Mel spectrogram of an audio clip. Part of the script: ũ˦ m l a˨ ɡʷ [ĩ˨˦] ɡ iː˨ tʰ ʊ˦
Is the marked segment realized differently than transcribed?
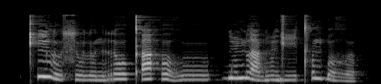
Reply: yes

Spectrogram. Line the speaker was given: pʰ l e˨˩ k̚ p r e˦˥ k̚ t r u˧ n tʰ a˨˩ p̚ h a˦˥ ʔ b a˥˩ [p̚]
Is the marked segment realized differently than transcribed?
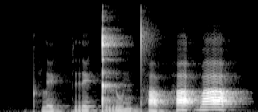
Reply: no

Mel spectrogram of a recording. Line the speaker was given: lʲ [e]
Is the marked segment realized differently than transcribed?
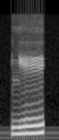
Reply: no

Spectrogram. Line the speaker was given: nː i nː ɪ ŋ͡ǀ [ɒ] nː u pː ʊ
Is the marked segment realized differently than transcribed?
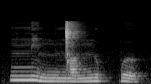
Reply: no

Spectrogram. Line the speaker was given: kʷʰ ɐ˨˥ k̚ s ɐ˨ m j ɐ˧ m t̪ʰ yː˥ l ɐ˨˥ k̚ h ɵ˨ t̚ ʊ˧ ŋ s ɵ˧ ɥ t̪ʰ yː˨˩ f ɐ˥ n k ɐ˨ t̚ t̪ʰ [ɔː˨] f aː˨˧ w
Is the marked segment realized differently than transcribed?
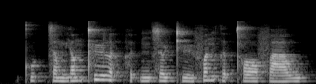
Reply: no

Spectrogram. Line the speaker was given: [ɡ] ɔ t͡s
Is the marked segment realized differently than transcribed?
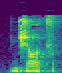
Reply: yes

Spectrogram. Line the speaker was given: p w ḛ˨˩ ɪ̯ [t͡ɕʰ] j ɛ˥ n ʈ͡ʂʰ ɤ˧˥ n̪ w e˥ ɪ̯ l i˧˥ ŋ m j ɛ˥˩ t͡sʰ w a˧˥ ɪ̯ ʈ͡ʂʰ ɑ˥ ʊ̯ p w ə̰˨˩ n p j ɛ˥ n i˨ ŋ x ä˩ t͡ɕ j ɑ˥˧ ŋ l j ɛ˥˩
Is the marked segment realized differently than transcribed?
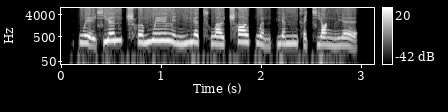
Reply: yes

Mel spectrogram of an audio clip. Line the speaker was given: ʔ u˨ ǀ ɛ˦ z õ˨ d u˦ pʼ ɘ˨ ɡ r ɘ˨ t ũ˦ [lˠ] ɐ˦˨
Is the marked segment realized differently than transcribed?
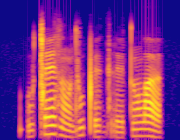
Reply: no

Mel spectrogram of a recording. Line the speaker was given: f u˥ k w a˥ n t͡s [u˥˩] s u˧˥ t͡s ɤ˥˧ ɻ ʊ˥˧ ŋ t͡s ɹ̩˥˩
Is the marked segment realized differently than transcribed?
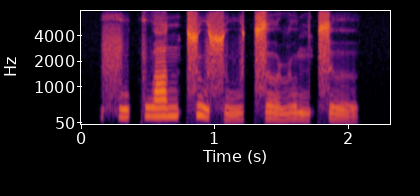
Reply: no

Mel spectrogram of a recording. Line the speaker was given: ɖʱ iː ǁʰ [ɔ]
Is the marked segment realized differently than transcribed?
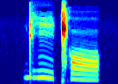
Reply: yes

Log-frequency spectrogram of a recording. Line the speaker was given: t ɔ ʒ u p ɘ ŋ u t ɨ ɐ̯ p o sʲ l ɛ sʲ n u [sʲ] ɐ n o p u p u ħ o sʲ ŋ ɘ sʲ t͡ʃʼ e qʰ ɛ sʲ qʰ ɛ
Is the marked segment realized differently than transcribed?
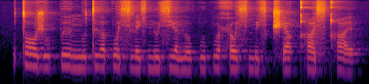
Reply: no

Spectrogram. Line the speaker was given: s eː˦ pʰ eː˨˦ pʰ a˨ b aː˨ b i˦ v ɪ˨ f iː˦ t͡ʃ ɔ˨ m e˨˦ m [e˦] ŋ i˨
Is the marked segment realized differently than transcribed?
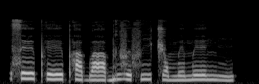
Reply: yes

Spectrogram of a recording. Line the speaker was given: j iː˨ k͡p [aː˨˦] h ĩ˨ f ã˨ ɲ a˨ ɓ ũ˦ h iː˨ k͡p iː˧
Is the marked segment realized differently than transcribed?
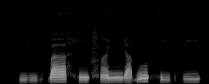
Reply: yes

